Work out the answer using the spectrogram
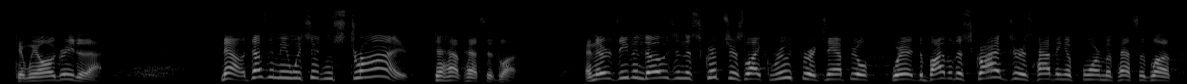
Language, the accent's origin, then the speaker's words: English; United States; I'm a disciple who is an American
